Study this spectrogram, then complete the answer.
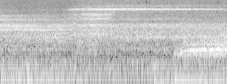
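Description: A high, thin warning tone sounds steadily.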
